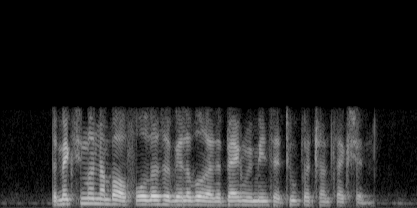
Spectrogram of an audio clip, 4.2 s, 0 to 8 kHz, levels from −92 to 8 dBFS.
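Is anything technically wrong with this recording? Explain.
Yes. AMR narrowband mobile codec damage runs through the whole clip. This 2G/3G speech codec resamples to 8 kHz and rebuilds the speech from a vocal-tract model excited by a handful of pulses per 5 ms subframe, so the band stops near 3.8 kHz and sibilance and air vanish. The coarse, plainly audible artefacts, a buzzy and synthetic edge on the speech, point to one of the codec's lower modes, around 8 kbps.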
